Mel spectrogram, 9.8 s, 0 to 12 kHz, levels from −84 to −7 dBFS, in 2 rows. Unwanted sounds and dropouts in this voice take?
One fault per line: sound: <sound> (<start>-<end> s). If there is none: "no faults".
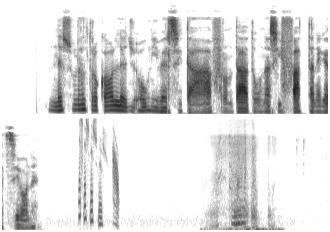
sound: chirp (6.0-6.6 s)
sound: squeak (7.8-9.1 s)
